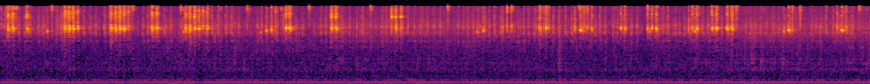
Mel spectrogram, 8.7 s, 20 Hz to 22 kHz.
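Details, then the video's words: Chirping from live crickets: bright, high-pitched pulses arriving irregularly, some in quick pairs and others spaced out by a second or more, with a soft continuous low hum in the background. "Live Crickets 60min "Natural Sound" ASMR"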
